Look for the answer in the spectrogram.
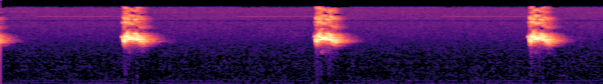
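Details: Single caged budgerigar giving bright, buzzy chirps: short loud notes spaced about two seconds apart, each fading quickly, against a quiet indoor background.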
